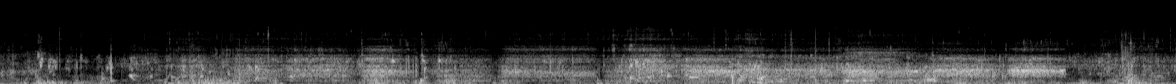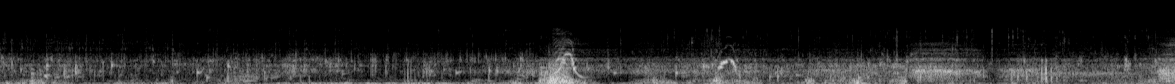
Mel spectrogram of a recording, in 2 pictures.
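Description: Water rushes and bubbles in a muffled underwater hush.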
